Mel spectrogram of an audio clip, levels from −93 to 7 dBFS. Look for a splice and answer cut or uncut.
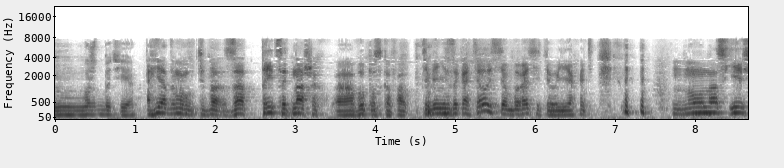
cut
